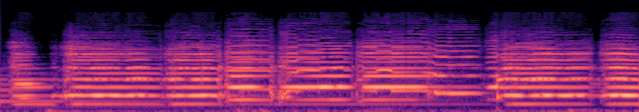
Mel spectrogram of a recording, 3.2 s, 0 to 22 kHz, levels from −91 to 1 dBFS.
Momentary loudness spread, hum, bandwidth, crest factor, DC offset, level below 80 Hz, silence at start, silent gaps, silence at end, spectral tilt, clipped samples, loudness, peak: 4 LU; none; 11.5 kHz; 12 dB; under 0.1%; -50 dBFS; 0 s; none; 0 s; -2.5 dB/octave; under 0.1%; -20 LUFS; -8 dBFS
